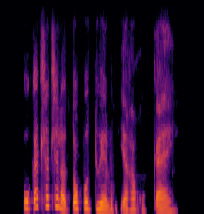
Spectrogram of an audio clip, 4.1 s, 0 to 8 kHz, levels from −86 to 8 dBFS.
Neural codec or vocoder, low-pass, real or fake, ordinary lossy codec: none; 7.2 kHz; real; Opus, 32 kbps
